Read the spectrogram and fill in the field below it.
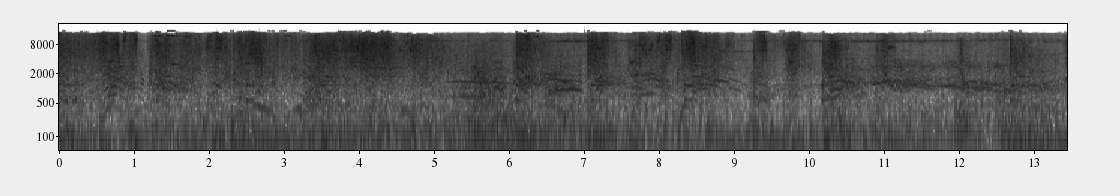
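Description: Punches and kicks thud in a fast brawl.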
